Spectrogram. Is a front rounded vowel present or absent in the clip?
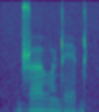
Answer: present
